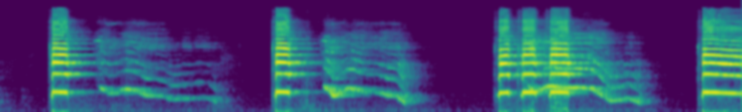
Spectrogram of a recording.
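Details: Pet dog howling in response to a whistle: four loud, steady whistle blasts, each followed by the dog's wavering howl that slides downward and fades over about a second.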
